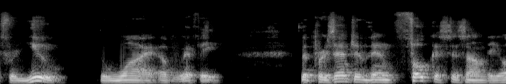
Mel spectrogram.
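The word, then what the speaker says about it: WIIFY: talk about Whiffy, and it's nothing to do with Wi-Fi, right? Whiffy.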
